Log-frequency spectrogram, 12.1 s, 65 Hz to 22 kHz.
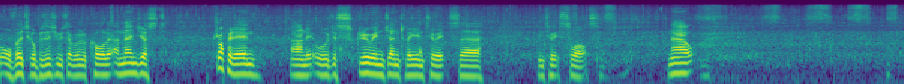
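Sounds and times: river water flowing: 0.0s - 12.0s.

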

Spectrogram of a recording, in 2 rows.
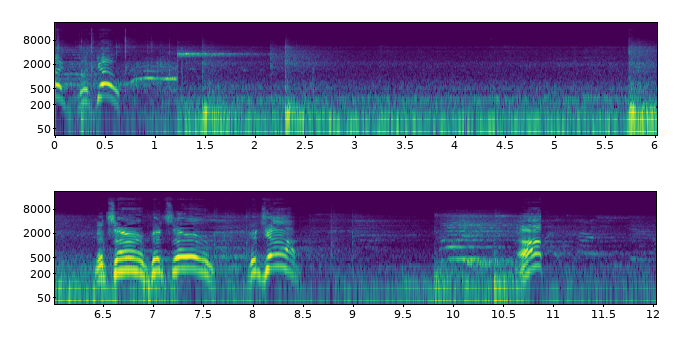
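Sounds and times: low gym hum: 0.0s - 12.0s.

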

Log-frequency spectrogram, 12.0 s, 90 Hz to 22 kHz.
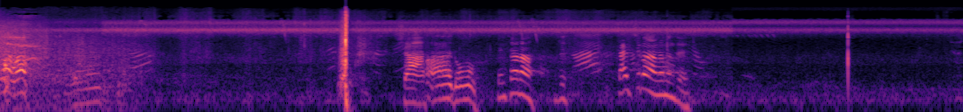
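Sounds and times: insects droning: 0.0s - 12.0s
golf club striking ball: 4.2s - 4.6s.

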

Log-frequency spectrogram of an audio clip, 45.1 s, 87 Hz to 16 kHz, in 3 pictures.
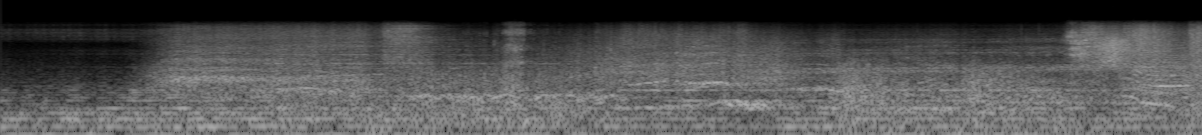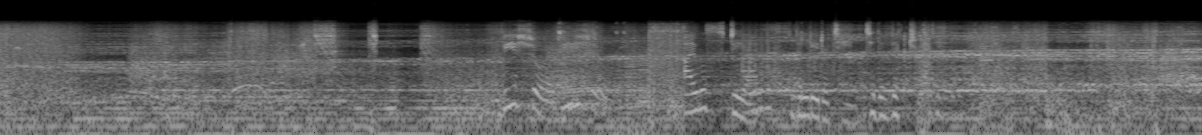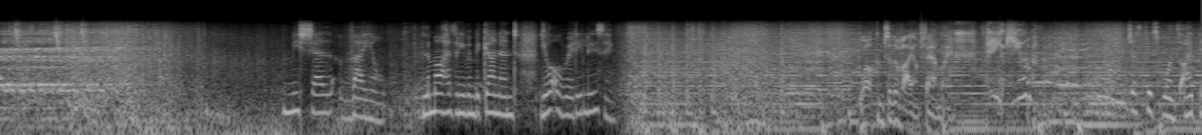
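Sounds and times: racing car engines rumbling: 1.6s - 31.7s.

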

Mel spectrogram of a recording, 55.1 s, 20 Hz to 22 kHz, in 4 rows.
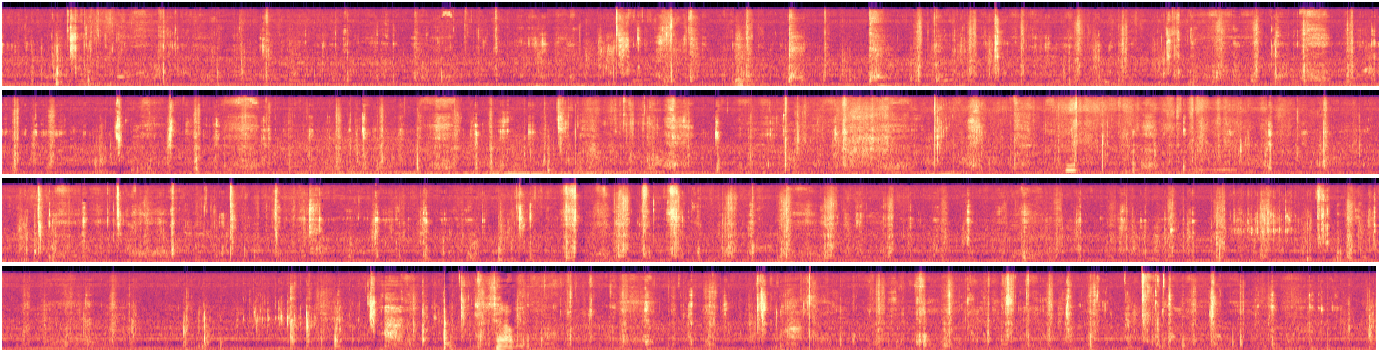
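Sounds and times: chewing and biting food: 0.0s - 55.0s.

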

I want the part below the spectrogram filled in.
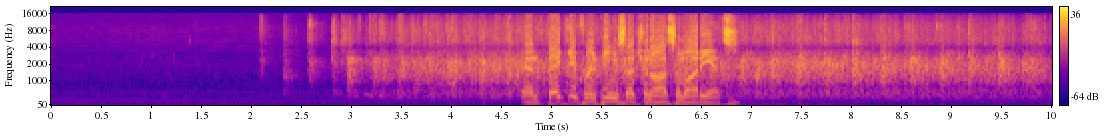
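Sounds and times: low electrical hum: 0.0s - 10.0s
audience clapping: 2.1s - 10.0s.

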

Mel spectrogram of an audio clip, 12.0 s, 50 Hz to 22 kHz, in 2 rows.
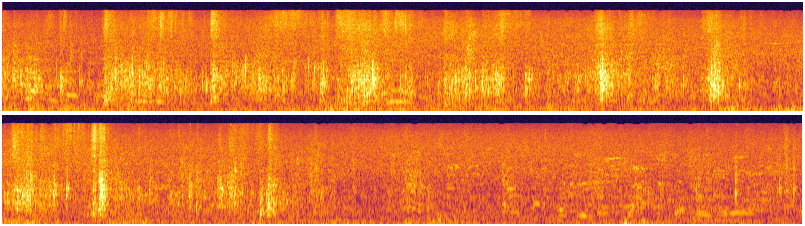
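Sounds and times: footsteps on gravel: 0.0s - 9.2s.

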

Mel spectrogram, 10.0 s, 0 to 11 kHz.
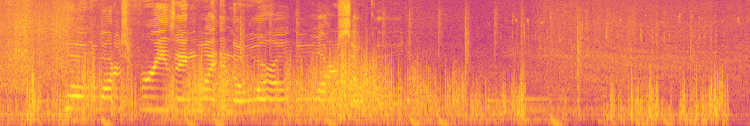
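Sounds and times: small waves washing ashore: 0.0s - 10.0s
wind buffeting microphone: 0.0s - 10.0s.

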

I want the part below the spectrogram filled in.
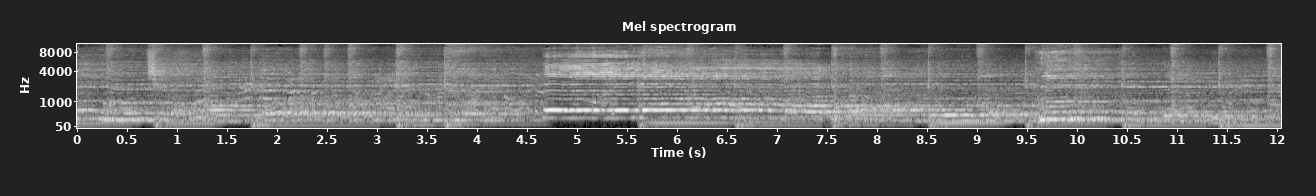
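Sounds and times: instrumental accompaniment with bass: 0.0s - 12.0s
man singing into a microphone: 0.0s - 12.0s.

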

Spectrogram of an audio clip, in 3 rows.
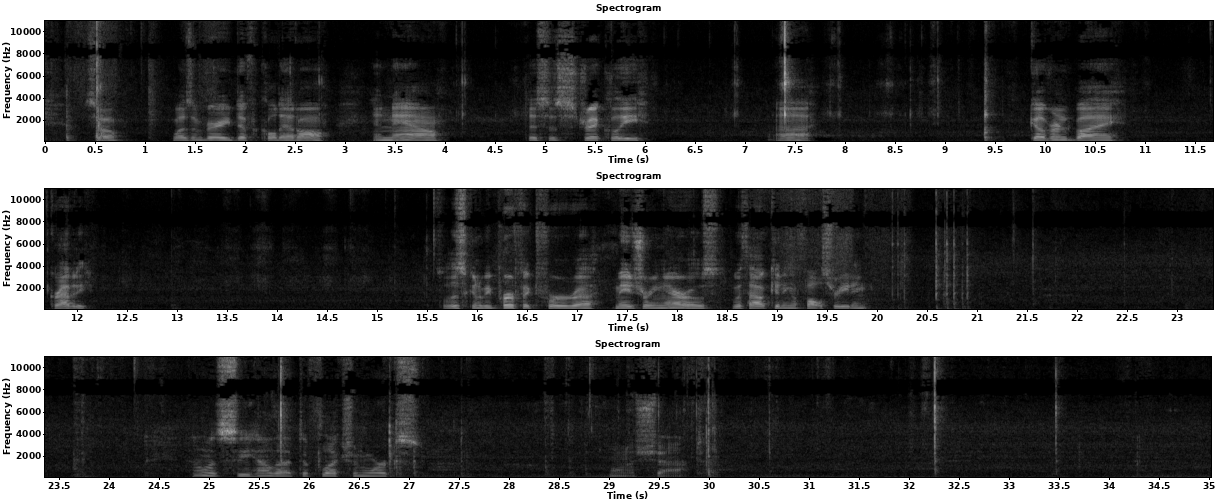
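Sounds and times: man speaking: 0.3s - 4.0s, 4.8s - 6.1s, 7.2s - 7.8s, 9.8s - 10.8s, 11.7s - 12.2s, 15.6s - 20.0s, 24.8s - 27.2s, 28.9s - 30.1s.

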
